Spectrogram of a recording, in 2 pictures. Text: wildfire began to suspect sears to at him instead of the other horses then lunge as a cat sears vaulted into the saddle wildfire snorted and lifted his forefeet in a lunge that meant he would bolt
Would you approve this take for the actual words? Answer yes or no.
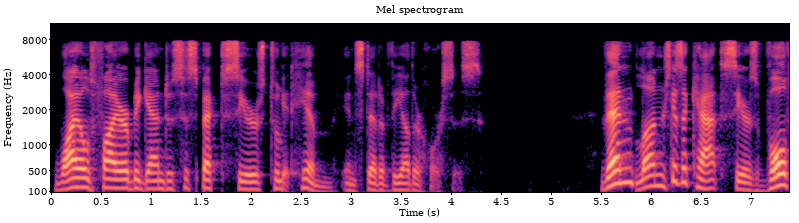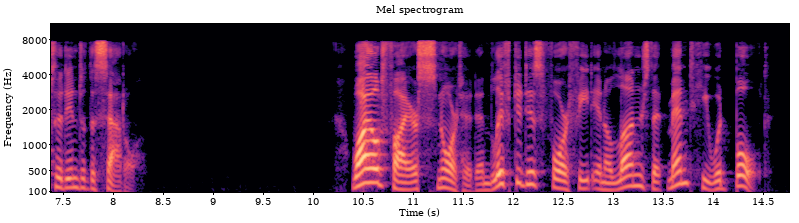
yes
